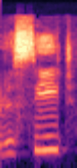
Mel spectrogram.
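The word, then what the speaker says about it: receipt: आई आएगा ठीक है तो हमारा पीस में साइलेंट होता है रिसिप्ट हमारा वर्ड ये होता है ओके तो हमारा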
